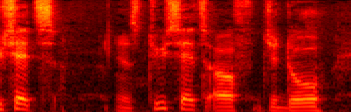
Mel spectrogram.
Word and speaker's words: Gedore: there's two sets of jador ghidori how you want to pronounce it if you're german if you're not combination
